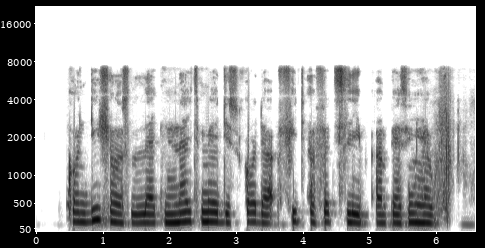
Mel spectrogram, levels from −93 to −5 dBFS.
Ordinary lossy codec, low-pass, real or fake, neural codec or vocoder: none; 7.2 kHz; real; none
